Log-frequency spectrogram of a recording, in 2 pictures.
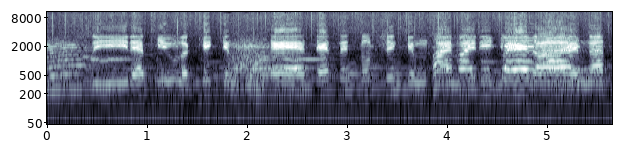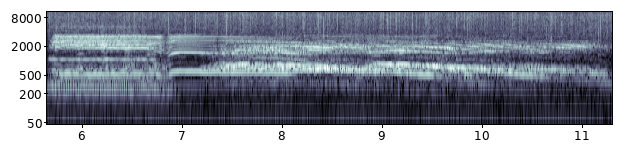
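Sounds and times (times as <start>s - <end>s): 
speech: 0.8s - 6.9s
large crowd shouting and cheering: 5.2s - 11.3s.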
